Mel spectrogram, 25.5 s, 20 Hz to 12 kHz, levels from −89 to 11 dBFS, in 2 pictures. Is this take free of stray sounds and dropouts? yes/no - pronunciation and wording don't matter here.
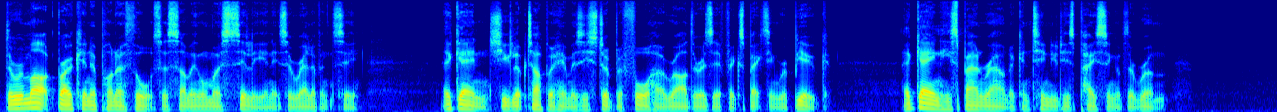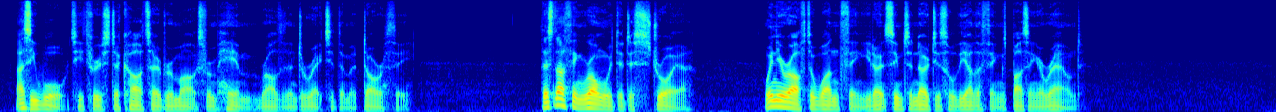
yes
